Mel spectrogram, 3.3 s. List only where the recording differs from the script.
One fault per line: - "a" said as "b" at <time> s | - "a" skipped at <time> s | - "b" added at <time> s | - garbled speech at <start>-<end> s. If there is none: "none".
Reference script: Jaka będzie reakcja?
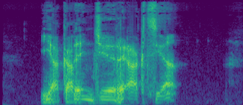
none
